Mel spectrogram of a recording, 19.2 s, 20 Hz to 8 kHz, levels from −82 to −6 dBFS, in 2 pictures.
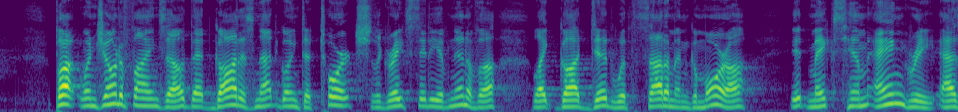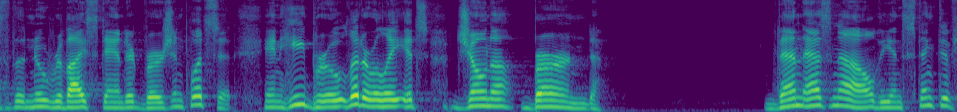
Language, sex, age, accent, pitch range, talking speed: English, male, 50-69, American, 155-200 Hz, 145 wpm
